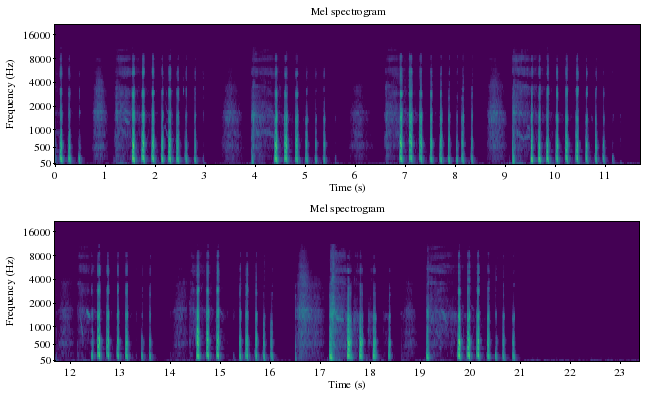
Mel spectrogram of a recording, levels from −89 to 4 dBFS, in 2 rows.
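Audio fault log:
Nothing stood out on listening to this audio.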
